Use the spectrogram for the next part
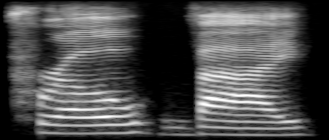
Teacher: I would keep it low for pro, then I would raise it for vi, and then I would lower it for der.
